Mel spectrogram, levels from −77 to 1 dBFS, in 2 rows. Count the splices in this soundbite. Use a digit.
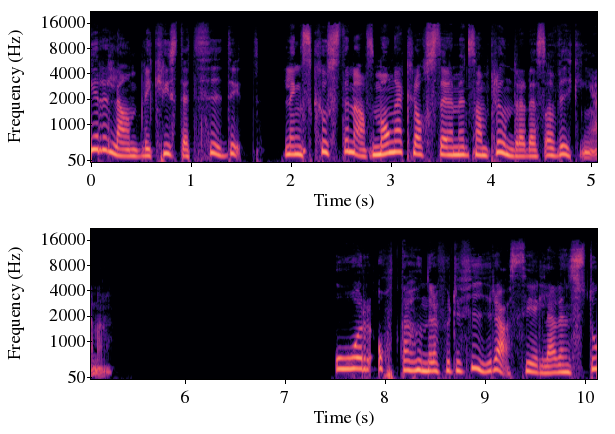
2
